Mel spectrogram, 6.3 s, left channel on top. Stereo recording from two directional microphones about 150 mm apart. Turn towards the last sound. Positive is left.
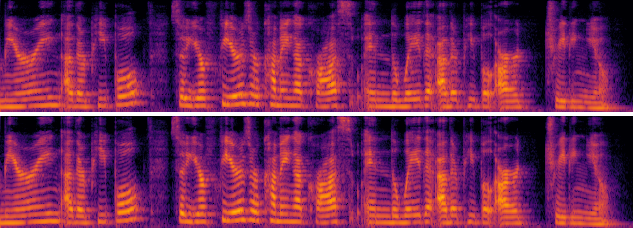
turn(degrees=-30)  # may be behind; listen again after turning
